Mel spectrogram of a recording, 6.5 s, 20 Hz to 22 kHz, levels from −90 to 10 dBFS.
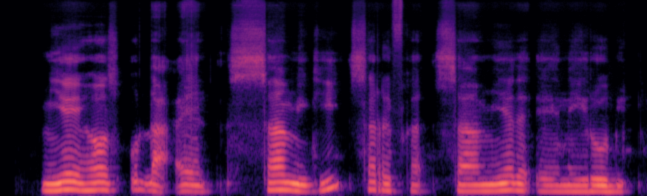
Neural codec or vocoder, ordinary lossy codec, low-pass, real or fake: codec, 44.1 kHz, 7.8 kbps, DAC; none; none; fake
